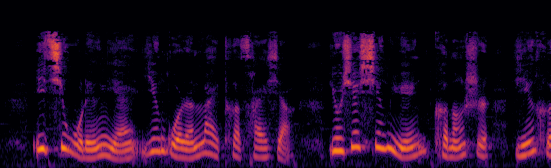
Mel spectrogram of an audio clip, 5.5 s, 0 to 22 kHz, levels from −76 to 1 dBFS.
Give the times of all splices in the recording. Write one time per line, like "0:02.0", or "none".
none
